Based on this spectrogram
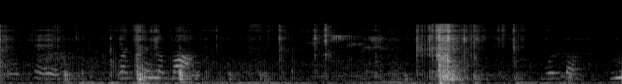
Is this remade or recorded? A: remade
